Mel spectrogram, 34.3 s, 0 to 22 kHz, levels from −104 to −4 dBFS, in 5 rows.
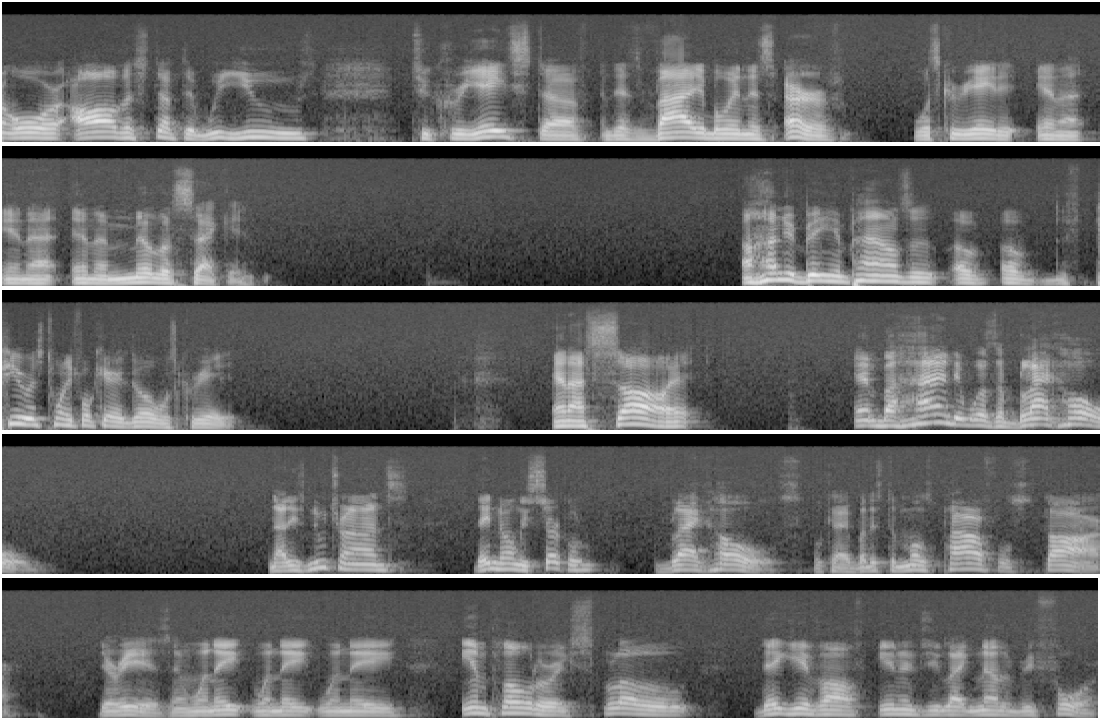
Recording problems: hiss; faint; throughout; 25 dB below the speech
abrupt cut into speech; at the start
uneven, jittery; strongly; from 2 to 33 s

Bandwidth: 14.5 kHz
